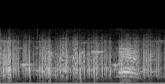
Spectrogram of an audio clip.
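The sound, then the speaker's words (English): Loud, harsh static crackles steadily from a car radio at night in the rain, a dense, band-limited hiss with faint warbling tones drifting through it, like a radio stuck between stations. “So does the radio. Nothing but loud, angry static.”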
